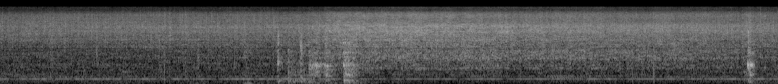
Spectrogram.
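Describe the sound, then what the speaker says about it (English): Tomatoes go into a hot pan for pasta sauce with a strong, steady sizzle and hiss, a few clinks of utensils in the middle, and the frying continuing loudly to the end. "Adding in the tomatoes."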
